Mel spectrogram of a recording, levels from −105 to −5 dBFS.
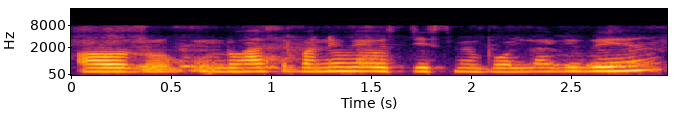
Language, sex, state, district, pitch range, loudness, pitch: Hindi, female, Bihar, West Champaran, 225-245 Hz, -18 LUFS, 230 Hz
